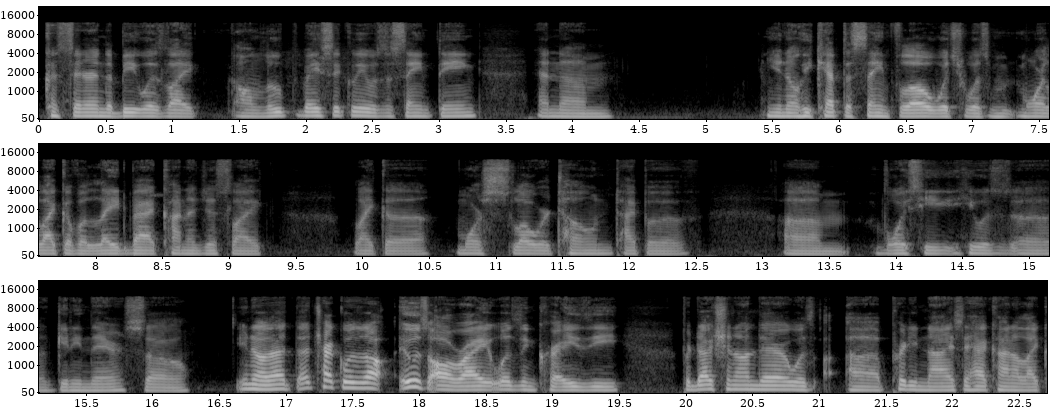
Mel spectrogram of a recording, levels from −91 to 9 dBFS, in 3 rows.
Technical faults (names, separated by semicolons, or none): none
